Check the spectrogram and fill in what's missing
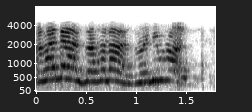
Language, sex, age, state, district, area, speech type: Kashmiri, female, 30-45, Jammu and Kashmir, Anantnag, rural, conversation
